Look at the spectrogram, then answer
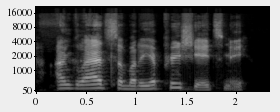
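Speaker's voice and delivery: plain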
